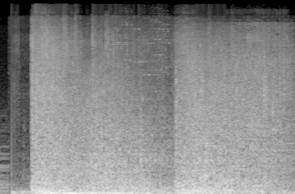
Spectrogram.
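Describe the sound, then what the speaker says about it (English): Explosive gel detonating in the video game Batman Arkham Asylum: after a brief quiet start, a loud rumbling blast rolls on, followed by a second burst of crackling, booming debris that tails off toward the end. "My personal favorite? The explosive gel."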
